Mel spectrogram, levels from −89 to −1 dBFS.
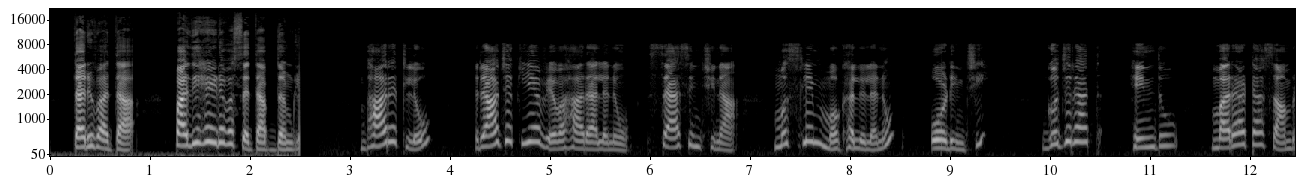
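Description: At 0.55 s a single sharp click is heard, likely dropped samples: a handful of samples, a fraction of a millisecond, missing from the stream. At 2.49 s a 200 ms silence is followed by a duller, narrower-band, roughly 5 dB quieter sound with a faint new noise floor, likely an input switched to a poorer device. The same dropped-samples click recurs at 8.91 s.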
